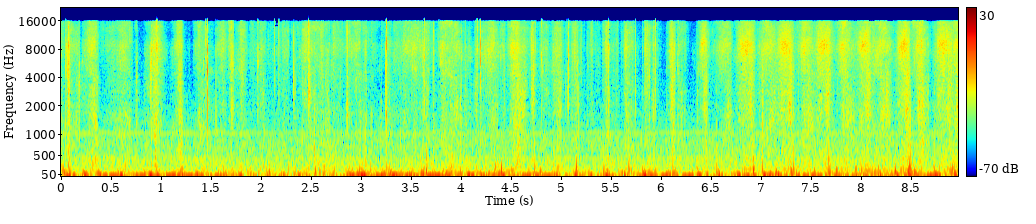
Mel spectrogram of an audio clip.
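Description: Long acrylic nails from both hands scratch a pink ribbed knit cotton long-sleeve top as it is worn, working at the waist and midriff. The result is a continuous run of quick, rasping scratches with bright, crisp edges over a dense low rumble, and a faint steady tone underneath.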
